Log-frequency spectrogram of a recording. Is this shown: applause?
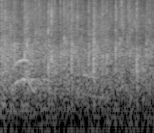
yes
